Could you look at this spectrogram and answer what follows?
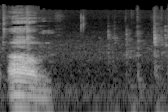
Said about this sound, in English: As I'm typing … into YouTube.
